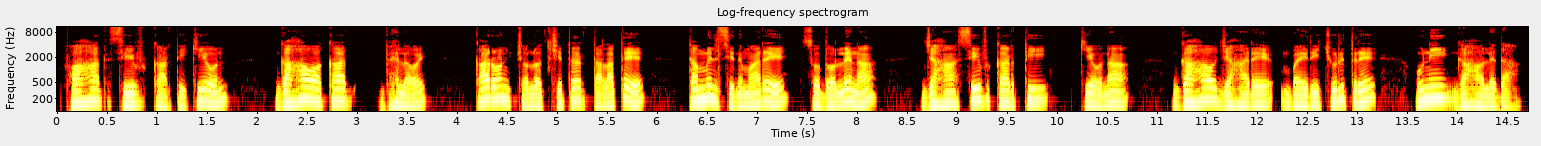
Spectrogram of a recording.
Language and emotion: Santali, neutral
